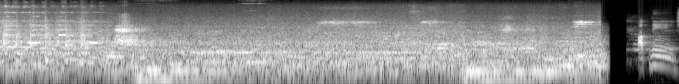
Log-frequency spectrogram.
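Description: A crowd murmurs in a large echoing space.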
